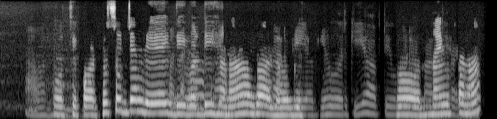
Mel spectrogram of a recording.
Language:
Punjabi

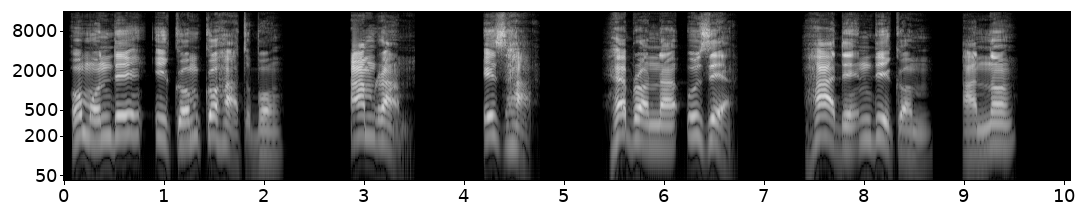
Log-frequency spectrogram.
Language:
Igbo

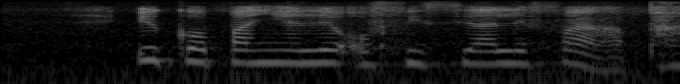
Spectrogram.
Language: Southern Sotho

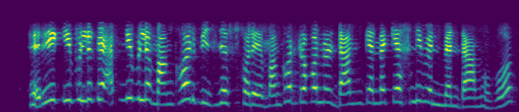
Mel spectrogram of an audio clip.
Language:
Assamese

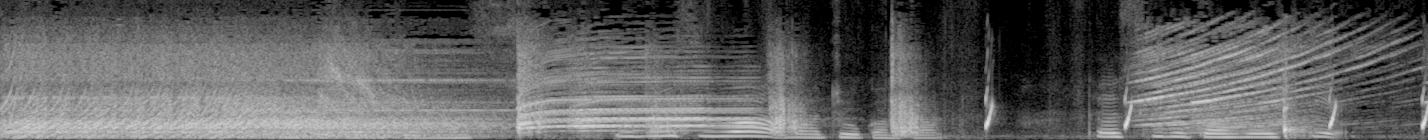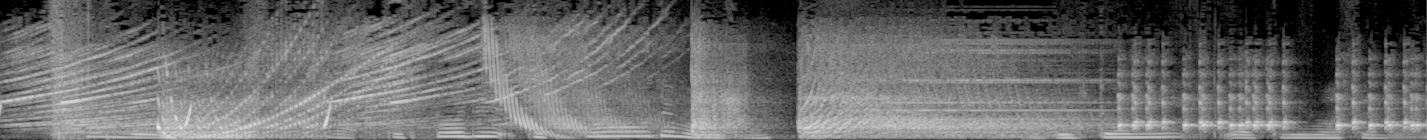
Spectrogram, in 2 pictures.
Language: Japanese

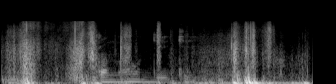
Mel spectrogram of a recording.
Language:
Russian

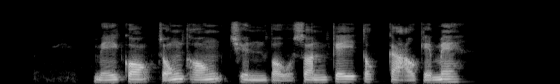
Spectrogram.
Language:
Cantonese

